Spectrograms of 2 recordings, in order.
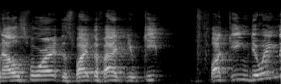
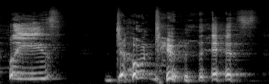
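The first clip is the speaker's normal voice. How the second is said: slow, higher drawn-out plea; exaggerated slow entreaty; mock pleading; 4 semitones higher, much slower than usual. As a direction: beg slowly with mock desperation. Imitates people begging studio to stop.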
